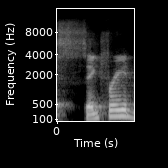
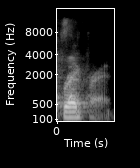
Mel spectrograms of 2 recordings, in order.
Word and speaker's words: Seyfried: Amanda Siegfried, right? Is that how you pronounce her last name? I think. Seyfried. I think.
